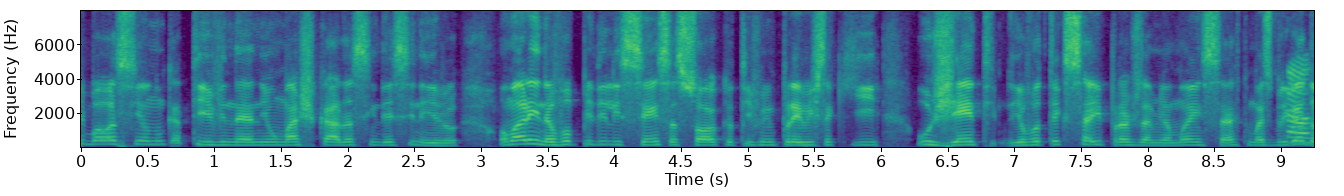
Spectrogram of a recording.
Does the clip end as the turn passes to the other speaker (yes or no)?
yes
